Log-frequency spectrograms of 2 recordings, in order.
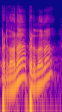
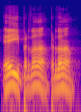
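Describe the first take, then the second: First: The pitch goes up, sounding like asking permission. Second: The pitch goes down across the phrase.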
